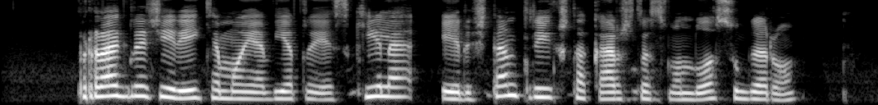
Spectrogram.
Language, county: Lithuanian, Šiauliai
